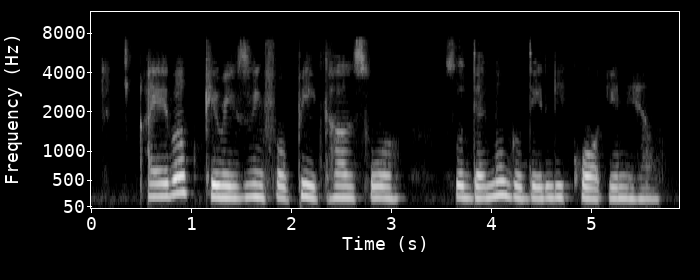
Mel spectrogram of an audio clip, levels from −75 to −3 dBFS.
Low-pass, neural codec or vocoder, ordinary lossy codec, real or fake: 7.2 kHz; codec, 16 kHz, 1.1 kbps, Voila-Tokenizer; none; fake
